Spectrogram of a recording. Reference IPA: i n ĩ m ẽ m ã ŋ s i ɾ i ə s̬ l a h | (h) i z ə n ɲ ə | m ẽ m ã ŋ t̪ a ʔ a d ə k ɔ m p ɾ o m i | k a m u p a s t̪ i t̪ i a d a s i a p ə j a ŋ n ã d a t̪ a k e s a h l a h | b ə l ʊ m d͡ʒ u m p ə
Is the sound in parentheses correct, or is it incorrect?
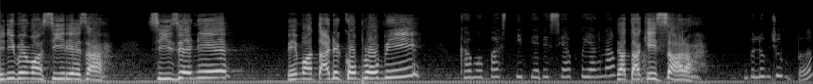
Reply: incorrect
